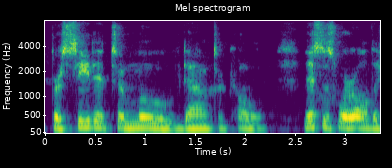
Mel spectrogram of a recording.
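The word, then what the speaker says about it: Cobh: This is Cove. It's spelled, is even though it shows C-O-B, and it's Cove, C-O-V-E.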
